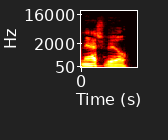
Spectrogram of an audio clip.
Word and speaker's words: Nashville: different pronunciations of it the way I always tell people is that you have to say it like you have a mouthful of marbles seriously yeah and people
